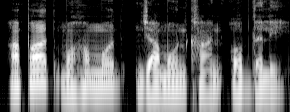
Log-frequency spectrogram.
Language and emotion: Santali, neutral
